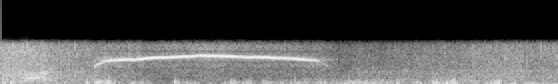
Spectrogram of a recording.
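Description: Water splashes as a boy dives into a river.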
